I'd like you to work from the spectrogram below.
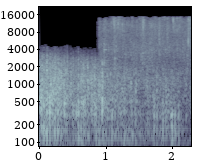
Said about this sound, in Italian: Poi d'improvviso lo scroscio di un violento temporale ci riportò alla realtà.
